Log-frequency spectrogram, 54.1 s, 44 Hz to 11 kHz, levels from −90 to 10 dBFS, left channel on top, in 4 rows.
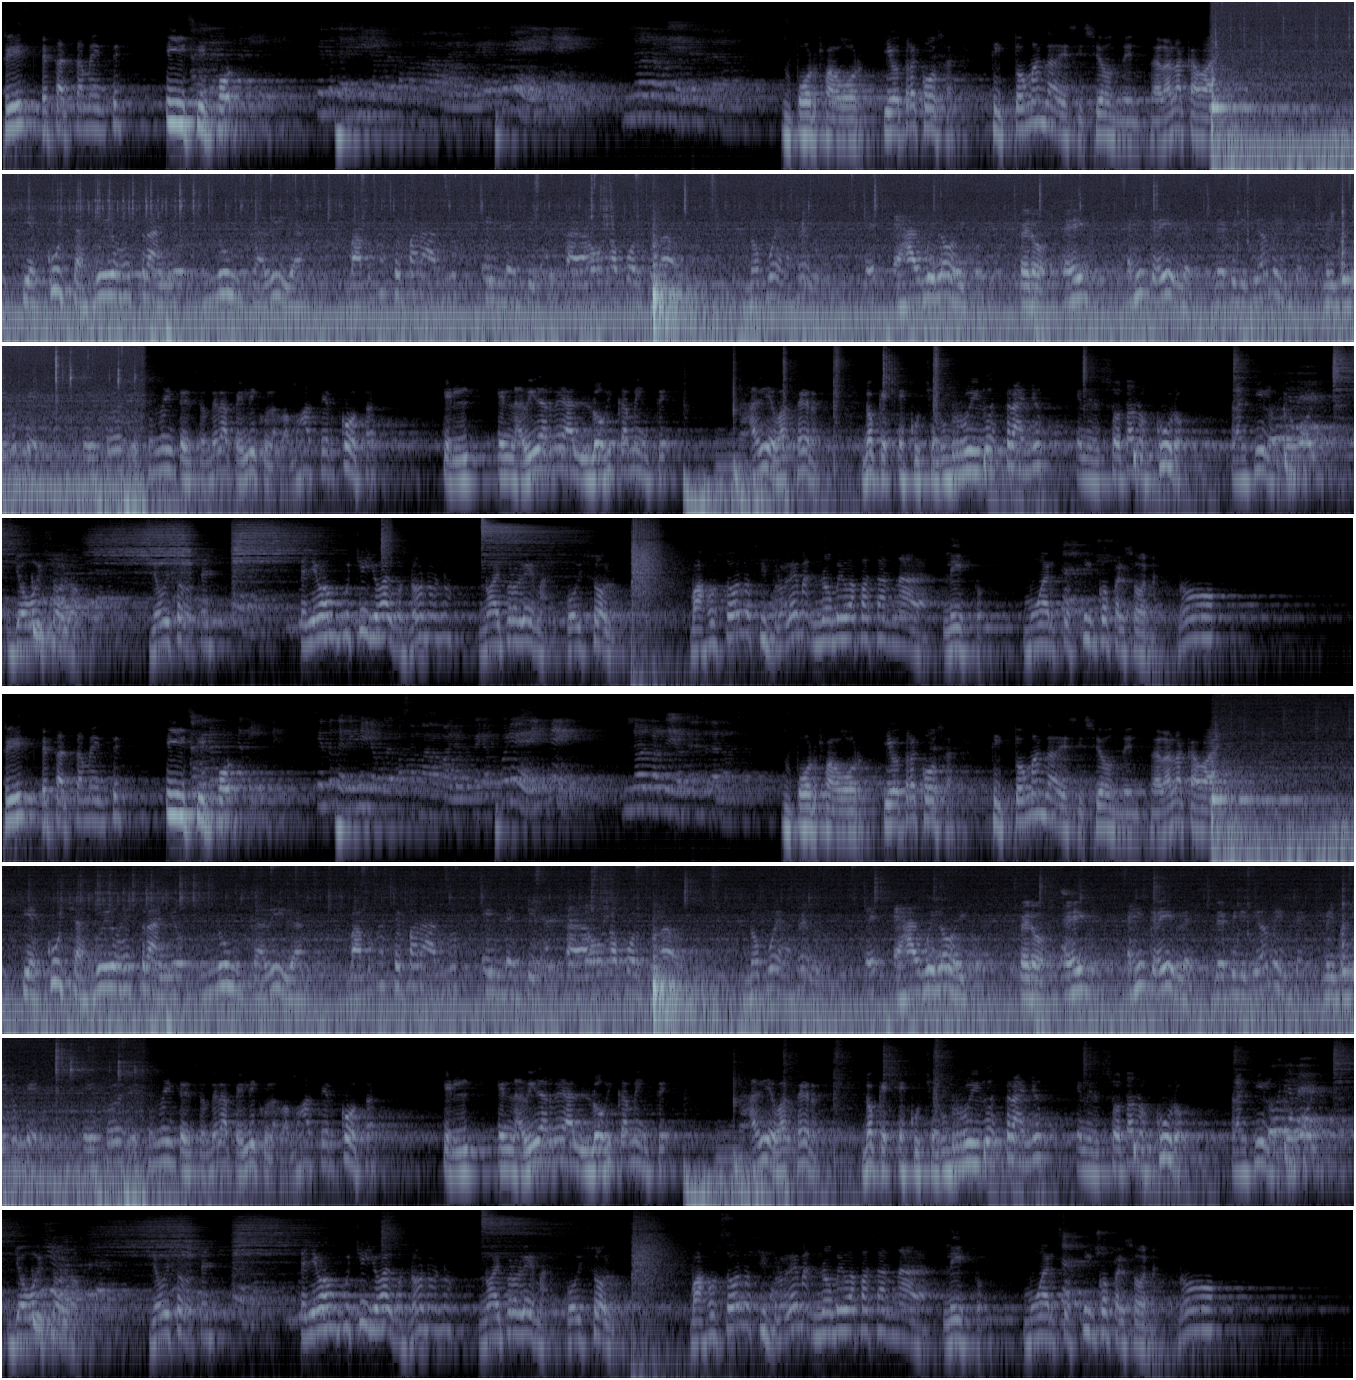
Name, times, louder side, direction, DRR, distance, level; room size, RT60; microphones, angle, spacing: voice 1, 0.0-1.2 1.6-2.4 3.3-3.4 7.8-9.5 9.9-12.4 13.7-16.7 16.9-20.4 20.9-21.8 22.1-23.4 23.7-24.5 24.8-27.5 27.8-30.8 31.4-33.8 34.2-35.3 35.6-39.0 39.3-40.2 40.6-41.3 42.0-42.7 43.5-46.8 47.4-50.4 50.8-52.7, equal, 5° left, 11 dB, 0.4 m, -39 dB
voice 2, 1.9-2.5 3.1-5.8 6.2-7.5 9.3-9.4 18.8-19.5 22.7-22.9 23.8-24.2 39.6-40.3 40.8-41.6 42.2-43.6 47.8-48.3 51.1-51.6, right 1 dB, 75° right, -4 dB, 2.0 m, -50 dB
sound 1, 12.1-28.5, left 3 dB, 60° left, 0.6 m, -40 dB
sound 2, 33.8-34.1 34.3-34.5 34.8-34.9 35.3-35.4 35.8-36.0 36.3-36.4 36.8-37.5 37.8-37.9 38.3-39.0 39.3-39.5 39.8-42.5 42.8-43.8 44.3-44.5 45.3-46.3 46.8-47.2, left 3 dB, 85° left, 0.9 m, -48 dB
20.5 x 14.5 x 2.6 m, 2.6 s
head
